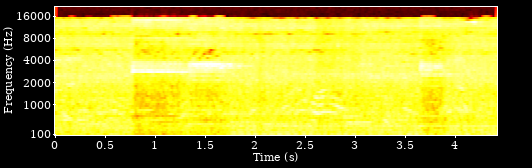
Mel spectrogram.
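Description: Busy city street traffic: the steady noise of buses and auto-rickshaws running, with a vehicle horn honking about a second in and again briefly near the end, over the voices of people nearby.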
